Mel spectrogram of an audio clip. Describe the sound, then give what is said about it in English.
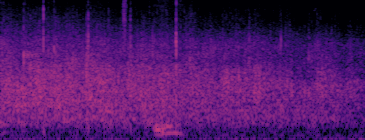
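An audience claps steadily for a few seconds to applaud community ministry volunteers for their work, a dense wash of many hands blending into continuous applause that holds at an even level, with a brief murmur of voices underneath. “give uh, our volunteers, Amanda and her team, a round of applause for the great work”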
